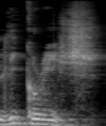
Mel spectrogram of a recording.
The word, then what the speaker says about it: licorice: English language does it why is it licorish it ends with C E it should be lior bro it's so oh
